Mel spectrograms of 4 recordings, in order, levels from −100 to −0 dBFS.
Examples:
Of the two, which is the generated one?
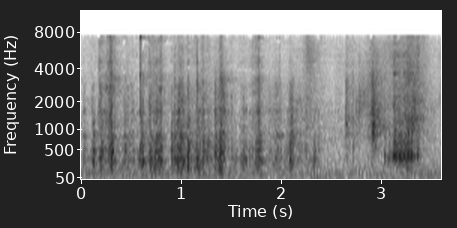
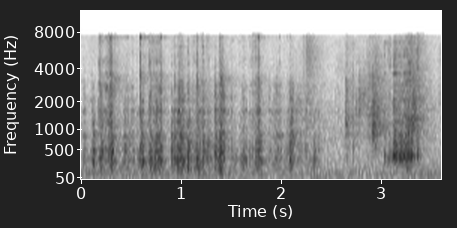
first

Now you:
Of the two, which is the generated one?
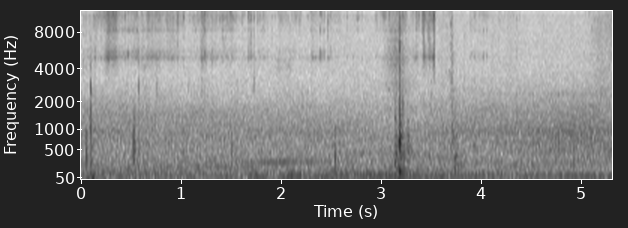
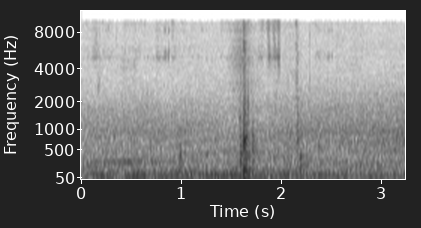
second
